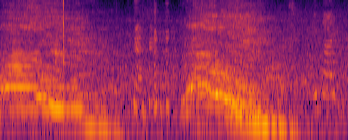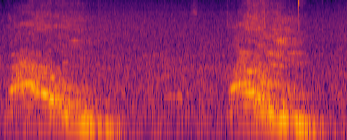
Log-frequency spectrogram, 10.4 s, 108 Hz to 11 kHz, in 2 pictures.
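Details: A tiger at the Denver Zoo, Denver, Colorado, on August 24, 2012, gives loud, drawn-out meows that slide downward from a strained cry to a low moan.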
